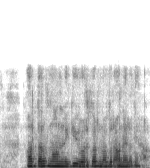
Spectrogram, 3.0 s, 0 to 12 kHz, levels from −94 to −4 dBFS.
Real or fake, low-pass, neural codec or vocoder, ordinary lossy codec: fake; 7.2 kHz; codec, 16 kHz, 4.8 kbps, FACodec; AAC, 64 kbps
